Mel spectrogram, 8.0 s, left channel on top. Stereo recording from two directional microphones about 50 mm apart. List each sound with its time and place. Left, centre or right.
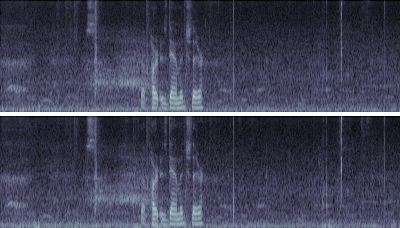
0.1 s crow: centre
1.7 s a sound: centre
2.0 s vehicle: right
3.0 s speech: centre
